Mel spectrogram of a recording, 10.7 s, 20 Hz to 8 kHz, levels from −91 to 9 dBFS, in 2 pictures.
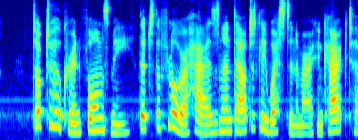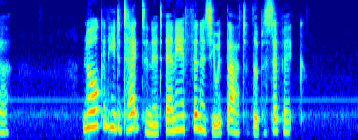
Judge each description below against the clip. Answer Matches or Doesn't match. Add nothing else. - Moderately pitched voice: Doesn't match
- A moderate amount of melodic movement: Doesn't match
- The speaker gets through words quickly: Doesn't match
